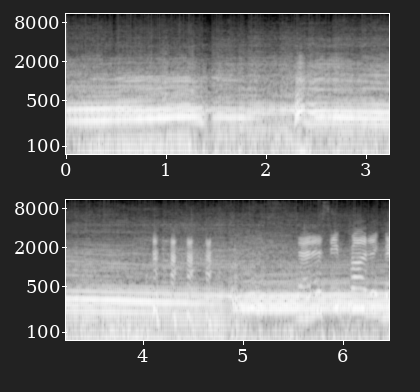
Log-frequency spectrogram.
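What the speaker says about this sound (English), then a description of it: "It's also going to be a point of view of you guys hearing the SC Project exhaust back there." A Ducati Monster motorcycle fitted with an SC Project exhaust is ridden along, its loud, steady engine drone filling the clip and shifting in pitch as it changes speed.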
